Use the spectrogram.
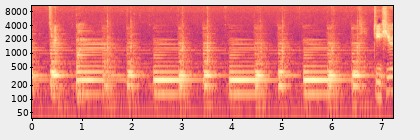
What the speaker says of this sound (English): So if we did a kind of oompapa, which would be for 3/4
